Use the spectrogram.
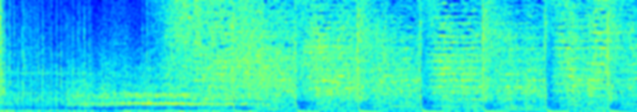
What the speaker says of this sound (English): Just listen to the anti-lag on this Escort. It sounds like Satan choking on a popcorn maker.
